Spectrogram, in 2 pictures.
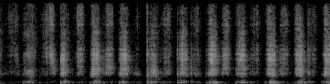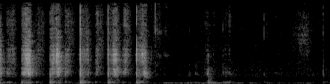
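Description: A wooden stylus scrapes across the lower motifs of a flat, black-coated scratch-art paper sticker sheet held by hand. Quick, regular back-and-forth scratching strokes give a dry, rasping texture with bright high edges. After about five seconds the strokes fade into softer, quieter scraping.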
